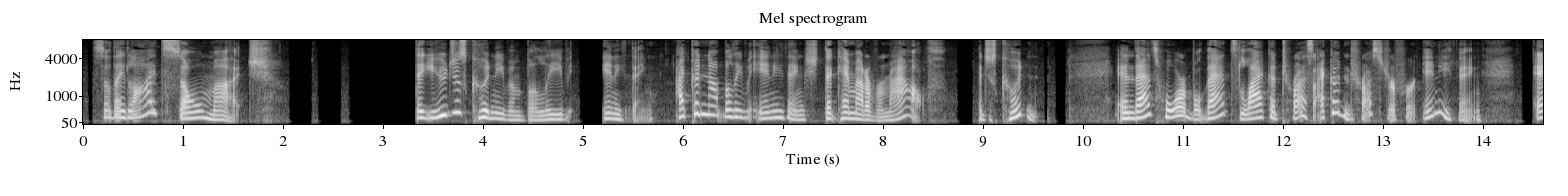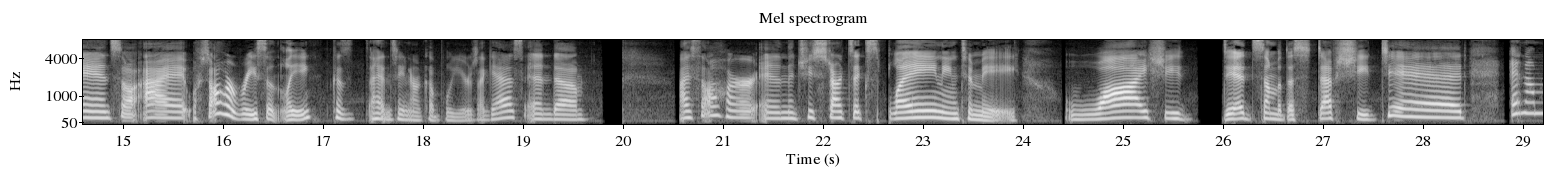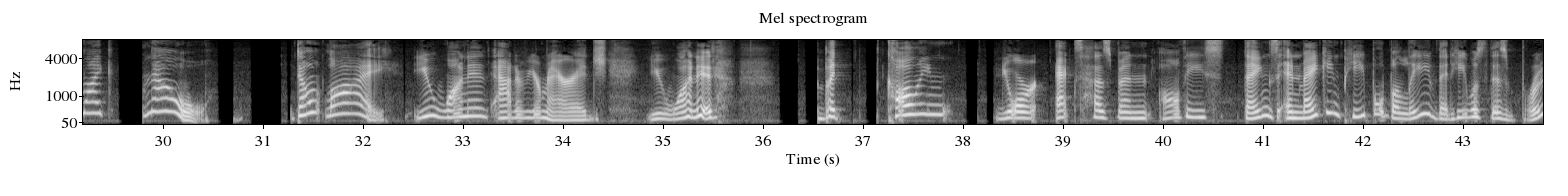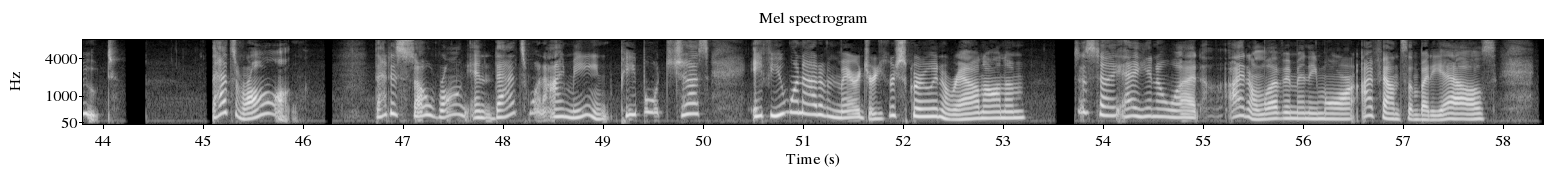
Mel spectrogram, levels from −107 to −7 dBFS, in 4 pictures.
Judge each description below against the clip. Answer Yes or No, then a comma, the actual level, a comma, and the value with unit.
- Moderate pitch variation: No, wide, 7.5 semitones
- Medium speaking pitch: No, high, 225 Hz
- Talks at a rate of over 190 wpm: No, average, 155 wpm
